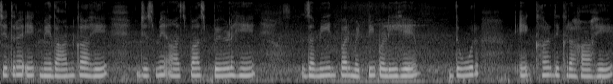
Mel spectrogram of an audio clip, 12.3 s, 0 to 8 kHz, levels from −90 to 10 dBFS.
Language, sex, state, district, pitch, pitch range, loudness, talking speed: Hindi, female, Uttar Pradesh, Budaun, 215 Hz, 205-220 Hz, -30 LUFS, 100 wpm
